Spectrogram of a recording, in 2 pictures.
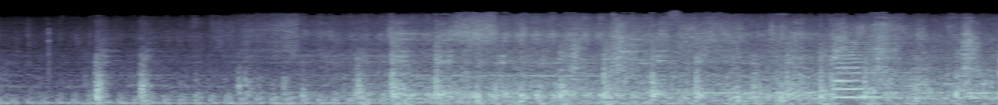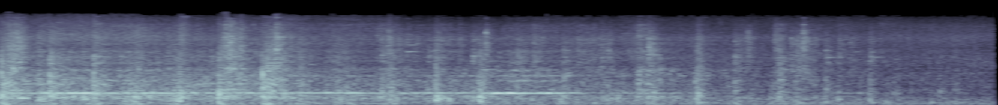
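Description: Meitetsu electric trains running through the station, with steel wheels clattering over rail joints and points. A brief horn-like note sounds a little before halfway, then a steady high tone holds for about four seconds in the middle, and the clatter fades near the end.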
